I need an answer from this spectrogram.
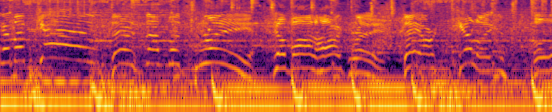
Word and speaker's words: Javon: We've all been saying Javon for years. What finally took it for you to say, hey, my name is Javon, Javon Hargrave?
